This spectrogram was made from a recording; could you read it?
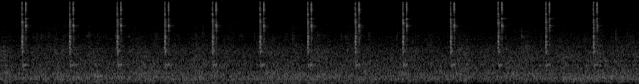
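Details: Corsair power supply making loud, sharp, even clicks about twice a second over a quiet hiss; repetitive clicking from the PSU, cause unknown.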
